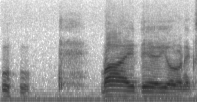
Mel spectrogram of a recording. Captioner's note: Francis chuckles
